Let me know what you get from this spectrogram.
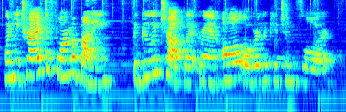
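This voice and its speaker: A woman's voice: a little high, normal speed. A woman who volunteers as a story time reader, speaking to children as she reads picture books aloud. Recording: roomy echo, distant mic, music behind.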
